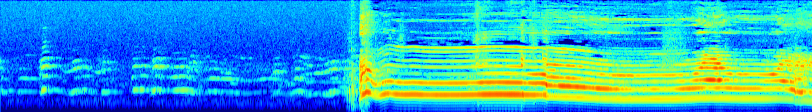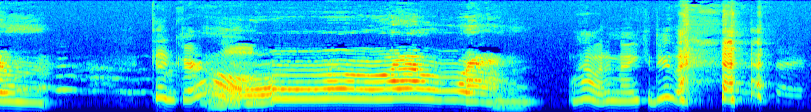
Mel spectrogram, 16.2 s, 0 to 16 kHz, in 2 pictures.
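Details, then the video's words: Halo, a 1-year-old female Husky, howling for her first time after hearing recordings of other huskies: faint quiet notes lead into two long sustained howls, the first wavering and dropping, then short yodelling howls with brief human voice between. "Howling for the First Time!!!"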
